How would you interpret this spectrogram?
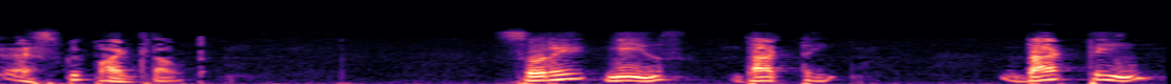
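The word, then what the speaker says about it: それ: Please note the last letter E is actually pronounced as A, and so these should be pronounced as kore, sore and are and not as kor, sor and are.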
